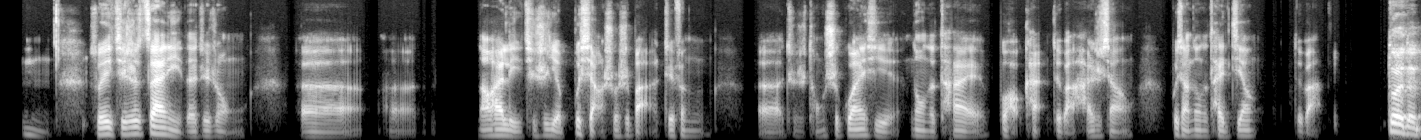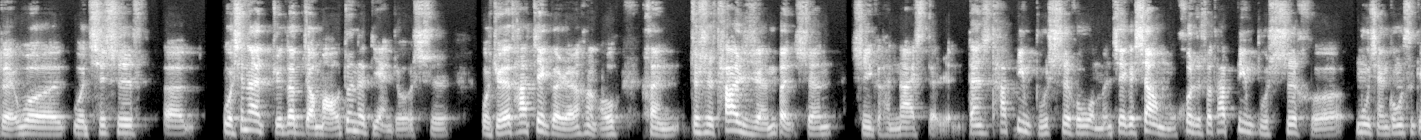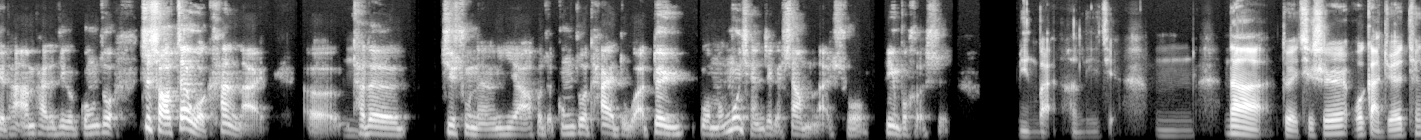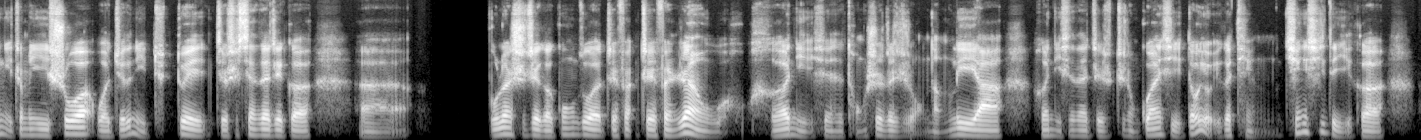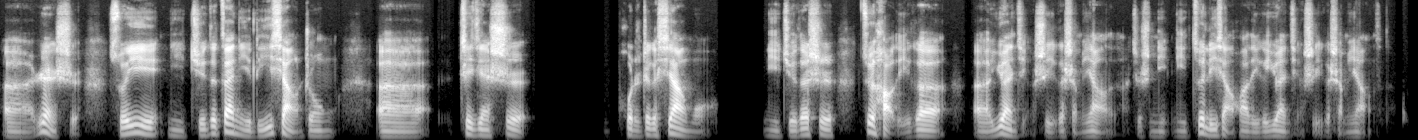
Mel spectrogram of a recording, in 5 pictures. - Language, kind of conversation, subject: Chinese, advice, 如何在不伤害同事感受的情况下给出反馈？
- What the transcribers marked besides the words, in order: tapping; in English: "nice"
